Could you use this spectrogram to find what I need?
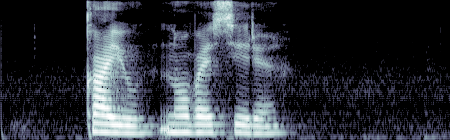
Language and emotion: Russian, neutral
